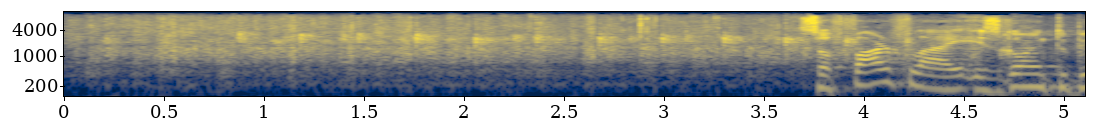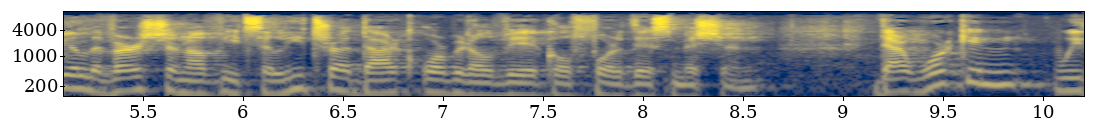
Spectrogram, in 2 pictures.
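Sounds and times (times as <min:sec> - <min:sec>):
audience applause: 0:00.0 - 0:05.2
speech: 0:03.7 - 0:10.2.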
